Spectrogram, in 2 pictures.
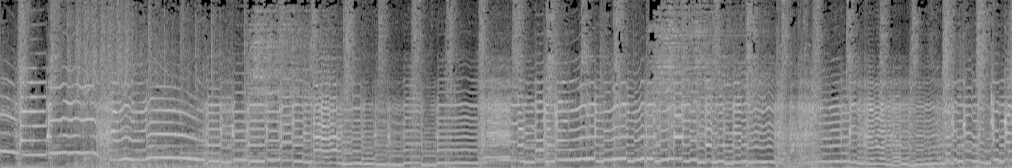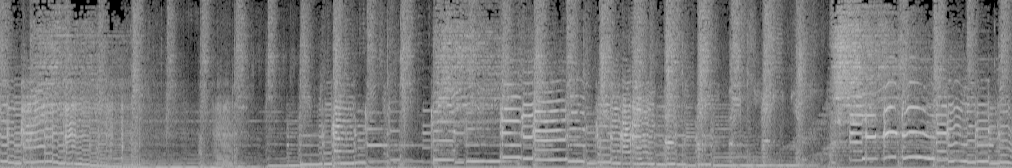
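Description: Electric guitar played through an amplifier: a melodic lead line with long slides up and down in pitch over held low bass notes, continuous throughout.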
